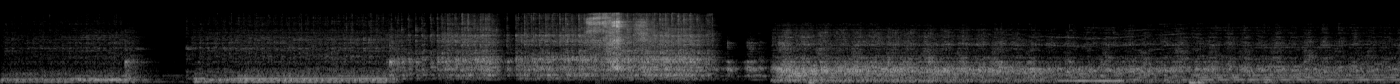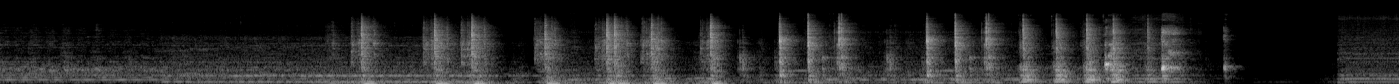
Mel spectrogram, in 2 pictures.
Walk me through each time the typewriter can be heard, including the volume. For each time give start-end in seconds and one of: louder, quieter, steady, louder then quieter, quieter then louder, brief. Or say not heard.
17.2-25.6 steady.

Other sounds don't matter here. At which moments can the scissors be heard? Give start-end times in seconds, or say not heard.
5.8-6.7.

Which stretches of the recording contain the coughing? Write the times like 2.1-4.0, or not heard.
25.0-26.3.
